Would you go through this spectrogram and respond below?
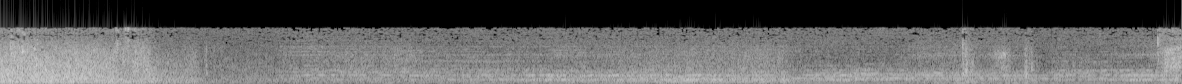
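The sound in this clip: Boat moving away across water: a low, broad rumbling wash, loudest at the start, then settling into a steady churning drone with no voices.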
